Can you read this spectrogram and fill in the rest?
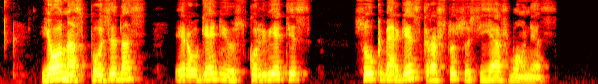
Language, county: Lithuanian, Panevėžys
